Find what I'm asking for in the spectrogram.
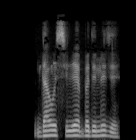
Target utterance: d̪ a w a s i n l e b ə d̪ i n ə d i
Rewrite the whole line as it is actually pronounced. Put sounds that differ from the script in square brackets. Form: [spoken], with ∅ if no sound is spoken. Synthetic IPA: d̪ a w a s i [∅] l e b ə d̪ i n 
